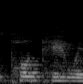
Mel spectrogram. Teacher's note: tenemos presencia de oclusivas, po, y oclusivas aspiradas. Entonces ahí utiliza ese tipo de recursos, potewe, ¿no?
